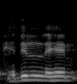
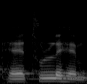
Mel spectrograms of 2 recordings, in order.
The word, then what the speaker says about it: 베들레헴: 발음을 잘 하셔야 합니다. 베둘레헴 그러면 큰일 나요. 베들레헴입니다. 베들레헴.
